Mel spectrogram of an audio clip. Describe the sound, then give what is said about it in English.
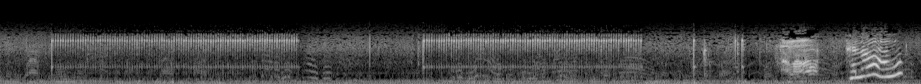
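A telephone line to an office rings twice through the earpiece, each long buzzing ring lasting about two seconds with a short gap between, followed by brief warbling tones at the end. “Ringing Murray Hill 70093.”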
